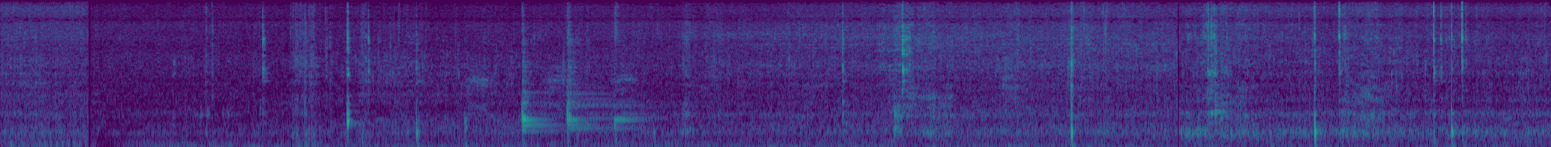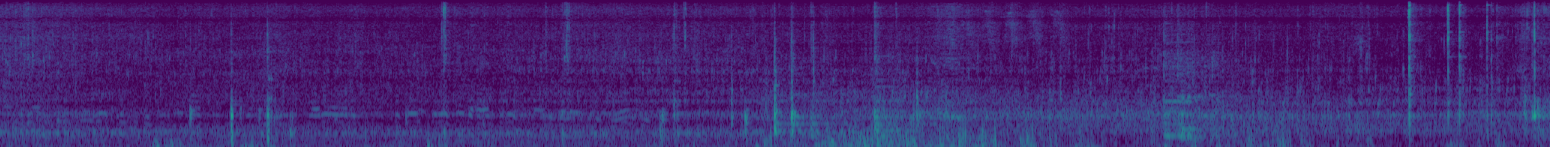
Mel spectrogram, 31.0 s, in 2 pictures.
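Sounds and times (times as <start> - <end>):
vegetables sizzling in hot oil: 0.0 - 18.5
spatula knocking against pot: 5.2 - 6.6.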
